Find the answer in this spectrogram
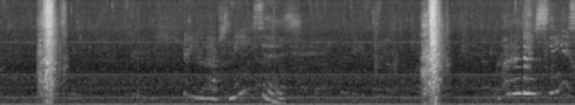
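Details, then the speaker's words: Two sharp, explosive sneezes a few seconds apart from Capone, with soft animal sounds between, in a quiet room with steady hum; sneezing. "What are all those sneezes about? Why do you keep sneezing? Are you okay?"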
